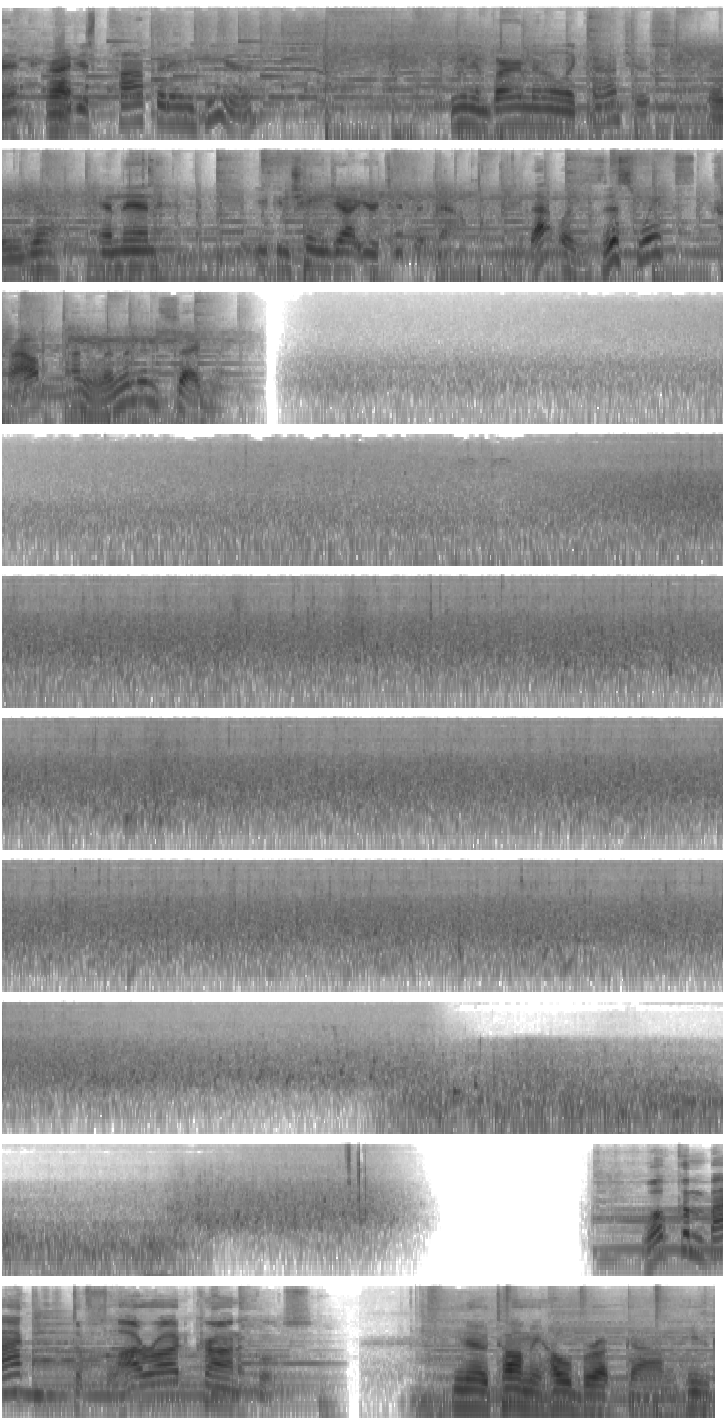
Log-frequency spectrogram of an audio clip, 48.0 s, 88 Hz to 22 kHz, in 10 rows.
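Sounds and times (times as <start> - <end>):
river water rushing: 14.9 - 36.7, 39.6 - 41.0.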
